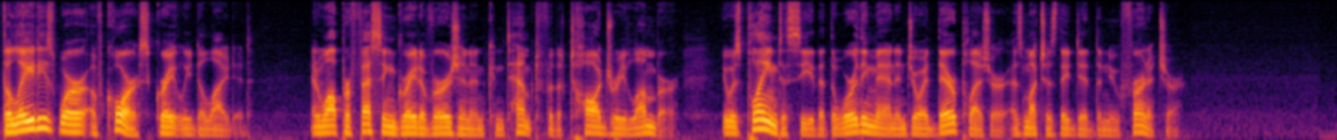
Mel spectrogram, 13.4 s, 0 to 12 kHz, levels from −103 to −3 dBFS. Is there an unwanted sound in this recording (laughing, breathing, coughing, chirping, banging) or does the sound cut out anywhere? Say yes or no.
no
